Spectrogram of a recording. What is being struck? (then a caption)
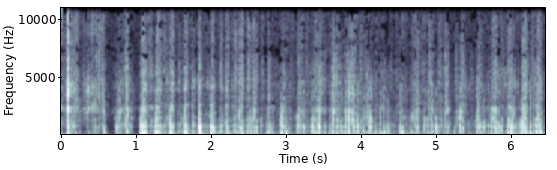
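Plastic and silicone collapsible strainer. A collapsible green silicone and white plastic strainer, hollow and empty, is held over the mic and tapped with fingertips and nails. A fast, continuous run of dull, short taps with a low hollow body and little brightness fills the clip.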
